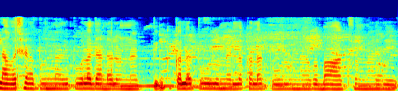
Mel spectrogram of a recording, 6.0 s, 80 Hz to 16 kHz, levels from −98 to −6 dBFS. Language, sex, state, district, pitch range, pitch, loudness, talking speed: Telugu, female, Telangana, Karimnagar, 175-190 Hz, 185 Hz, -17 LUFS, 140 wpm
